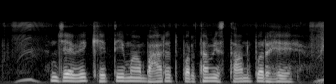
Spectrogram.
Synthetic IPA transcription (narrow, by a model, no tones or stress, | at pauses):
d͡ʒeʋikʰet̪imãbʱaɾət̪pɾət̪ʰəmɪst̪ʰanpəɾɦe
